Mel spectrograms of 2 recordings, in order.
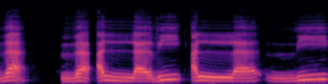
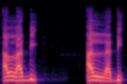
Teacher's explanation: huruf dza ujung lidah menempel ke gigi seri atas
